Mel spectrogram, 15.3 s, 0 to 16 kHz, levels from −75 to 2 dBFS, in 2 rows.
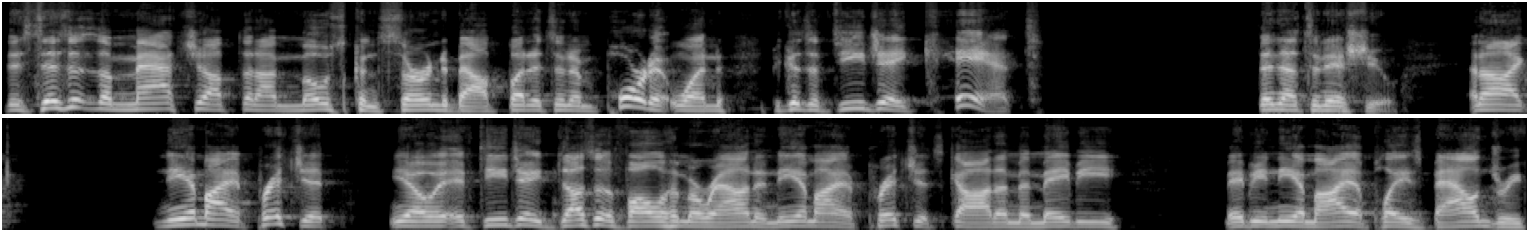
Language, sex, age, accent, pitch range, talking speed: English, male, 30-49, American, 140-175 Hz, 180 wpm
